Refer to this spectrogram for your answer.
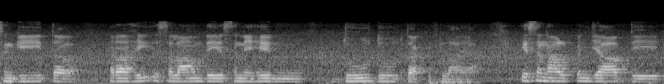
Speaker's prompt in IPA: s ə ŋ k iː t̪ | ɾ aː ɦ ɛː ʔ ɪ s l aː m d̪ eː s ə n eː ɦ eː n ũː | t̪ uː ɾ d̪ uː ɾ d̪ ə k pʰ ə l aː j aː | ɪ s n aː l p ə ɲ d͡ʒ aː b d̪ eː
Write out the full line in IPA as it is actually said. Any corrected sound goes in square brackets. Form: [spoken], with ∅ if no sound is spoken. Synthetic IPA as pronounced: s ə ŋ [ɡ] iː t̪ | ɾ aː ɦ [iː] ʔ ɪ s l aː m d̪ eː s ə n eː ɦ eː n ũː | [d̪] uː ɾ d̪ uː ɾ [t̪] ə k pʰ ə l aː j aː | ɪ s n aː l p ə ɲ d͡ʒ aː b d̪ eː

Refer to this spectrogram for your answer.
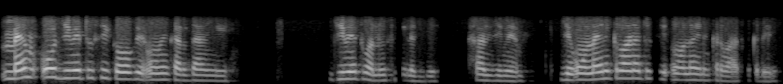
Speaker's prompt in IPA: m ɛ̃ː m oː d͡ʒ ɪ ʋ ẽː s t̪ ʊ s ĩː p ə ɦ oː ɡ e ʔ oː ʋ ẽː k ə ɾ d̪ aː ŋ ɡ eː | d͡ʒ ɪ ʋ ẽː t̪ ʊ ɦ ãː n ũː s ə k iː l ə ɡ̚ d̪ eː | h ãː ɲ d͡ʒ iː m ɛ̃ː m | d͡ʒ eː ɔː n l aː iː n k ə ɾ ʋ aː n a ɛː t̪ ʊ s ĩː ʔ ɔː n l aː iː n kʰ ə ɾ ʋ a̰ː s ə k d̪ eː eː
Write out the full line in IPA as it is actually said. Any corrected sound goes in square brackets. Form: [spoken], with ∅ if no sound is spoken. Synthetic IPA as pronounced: m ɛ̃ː m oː d͡ʒ ɪ ʋ ẽː [∅] t̪ ʊ s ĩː [k] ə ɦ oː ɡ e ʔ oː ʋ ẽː k ə ɾ d̪ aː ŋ ɡ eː | d͡ʒ ɪ ʋ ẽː t̪ ʊ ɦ [aː] n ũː s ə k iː l ə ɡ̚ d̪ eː | h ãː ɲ d͡ʒ iː m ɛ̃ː m | d͡ʒ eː ɔː n l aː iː n k ə ɾ ʋ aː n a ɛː t̪ ʊ s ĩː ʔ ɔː n l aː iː n [k] ə ɾ ʋ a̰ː s ə k d̪ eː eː

